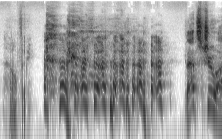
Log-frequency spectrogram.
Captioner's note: all laugh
